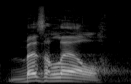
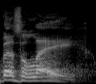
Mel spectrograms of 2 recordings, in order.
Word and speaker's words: Bezalel: Now listen, if I was doing my Georgia accent reading this name, I would call this name Bezalel. But I looked it up, and that's not how you say it. It's called Bezalel, which doesn't make any sense to me at all, but that's Hebrew.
